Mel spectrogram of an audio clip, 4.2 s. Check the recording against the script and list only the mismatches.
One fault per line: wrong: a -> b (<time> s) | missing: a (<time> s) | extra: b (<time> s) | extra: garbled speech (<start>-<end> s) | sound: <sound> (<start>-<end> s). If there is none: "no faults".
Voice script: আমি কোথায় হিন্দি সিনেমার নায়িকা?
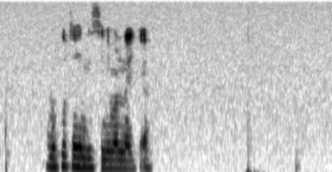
sound: thud (3.1-3.4 s)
